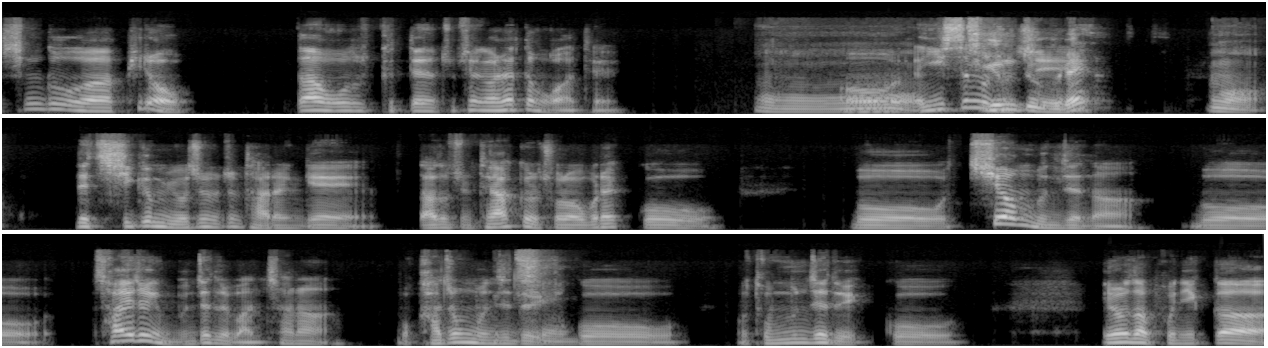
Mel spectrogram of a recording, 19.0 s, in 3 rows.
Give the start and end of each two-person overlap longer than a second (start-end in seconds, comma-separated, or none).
4.2-5.4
